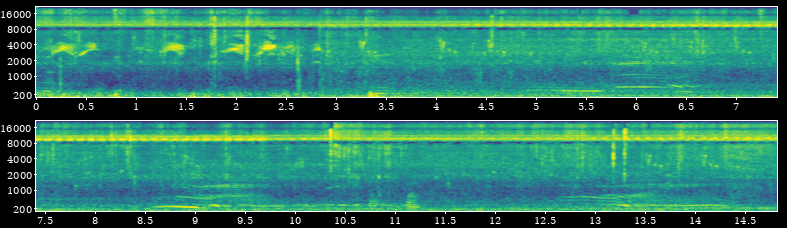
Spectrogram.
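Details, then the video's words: Cows mooing outdoors, several low drawn-out moos with harmonic stacks, some rising then falling, spread through the recording over steady low rumbling background noise and faint higher bird-like chirps. "Voice Cow - Cow Funny mooing sounds"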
